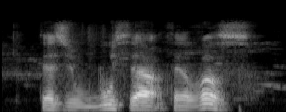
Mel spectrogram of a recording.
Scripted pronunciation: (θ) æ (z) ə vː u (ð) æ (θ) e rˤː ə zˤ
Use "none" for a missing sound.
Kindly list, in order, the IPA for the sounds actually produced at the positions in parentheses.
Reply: θ, z, θ, θ

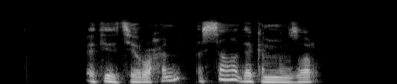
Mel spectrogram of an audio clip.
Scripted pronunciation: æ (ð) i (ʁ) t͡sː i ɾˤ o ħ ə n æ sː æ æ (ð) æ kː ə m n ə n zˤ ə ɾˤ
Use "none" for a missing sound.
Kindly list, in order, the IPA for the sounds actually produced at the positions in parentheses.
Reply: θ, ð, ð

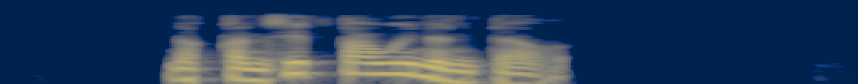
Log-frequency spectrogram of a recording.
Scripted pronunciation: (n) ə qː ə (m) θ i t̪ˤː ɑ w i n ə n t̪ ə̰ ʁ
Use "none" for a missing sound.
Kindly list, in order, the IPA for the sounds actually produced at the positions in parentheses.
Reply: n, n

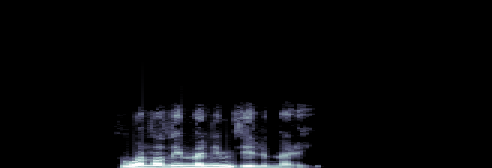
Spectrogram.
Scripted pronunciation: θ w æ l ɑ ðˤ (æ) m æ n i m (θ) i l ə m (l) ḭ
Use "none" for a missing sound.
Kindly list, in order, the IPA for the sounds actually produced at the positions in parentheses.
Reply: i, ð, ɾ

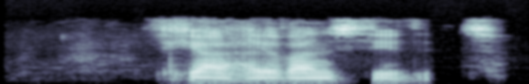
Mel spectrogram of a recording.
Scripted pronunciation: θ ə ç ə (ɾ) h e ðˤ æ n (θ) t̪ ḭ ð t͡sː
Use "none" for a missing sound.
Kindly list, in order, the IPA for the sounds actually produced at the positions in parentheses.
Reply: ɾ, s

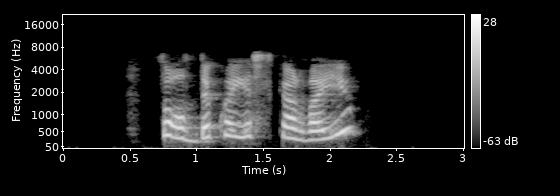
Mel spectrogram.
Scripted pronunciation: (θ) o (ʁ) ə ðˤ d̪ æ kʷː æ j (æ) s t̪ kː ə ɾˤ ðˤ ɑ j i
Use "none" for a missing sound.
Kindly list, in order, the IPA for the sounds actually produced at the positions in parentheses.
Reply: θ, ʁ, æ

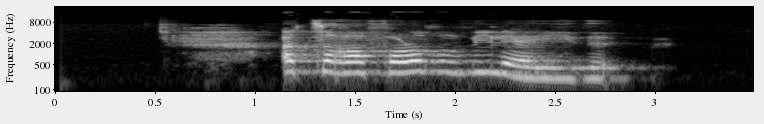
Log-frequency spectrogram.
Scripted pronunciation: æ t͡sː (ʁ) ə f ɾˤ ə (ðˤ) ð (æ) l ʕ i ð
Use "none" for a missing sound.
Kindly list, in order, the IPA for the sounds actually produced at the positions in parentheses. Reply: ʁ, ðˤ, i

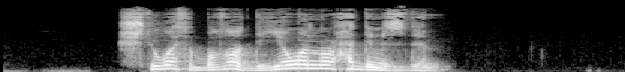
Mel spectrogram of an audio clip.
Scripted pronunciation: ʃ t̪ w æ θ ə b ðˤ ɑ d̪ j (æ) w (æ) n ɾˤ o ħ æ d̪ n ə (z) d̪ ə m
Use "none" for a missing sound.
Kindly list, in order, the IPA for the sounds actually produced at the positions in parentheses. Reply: æ, æ, z

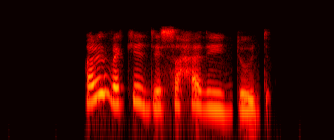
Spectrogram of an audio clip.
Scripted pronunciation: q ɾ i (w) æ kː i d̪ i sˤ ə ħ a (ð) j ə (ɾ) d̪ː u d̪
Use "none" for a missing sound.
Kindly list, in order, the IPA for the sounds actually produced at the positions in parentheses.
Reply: v, ð, none

